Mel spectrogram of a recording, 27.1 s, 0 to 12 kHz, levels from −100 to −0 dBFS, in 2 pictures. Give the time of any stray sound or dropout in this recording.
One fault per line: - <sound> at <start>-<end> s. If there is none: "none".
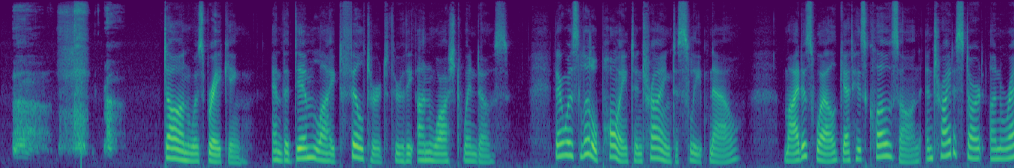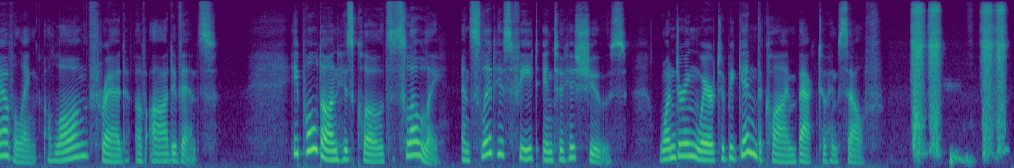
- sniff at 0.1-1.7 s
- sniff at 25.7-27.0 s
